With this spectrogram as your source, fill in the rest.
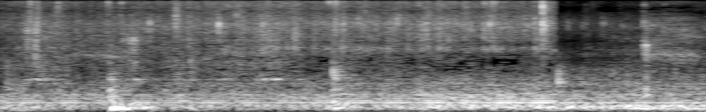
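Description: Butter being stirred into hot caramel in a pan for caramel coconut bread pudding, giving a continuous soft sizzle and fry with occasional scraping and clinks of the spoon, close and steady throughout.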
